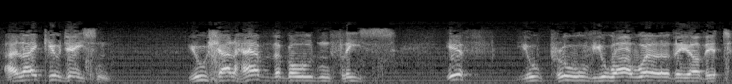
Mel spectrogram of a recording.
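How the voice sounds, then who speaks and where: An actor playing a crafty, haughty ancient king in a radio drama, pompous, measured and sly. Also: sits high, bright, forceful tone, exaggerated voice. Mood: mock-kindly cunning. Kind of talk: 1970s radio drama acting. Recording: dull old radio recording, faint hum.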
